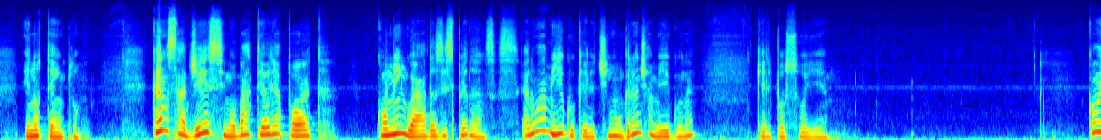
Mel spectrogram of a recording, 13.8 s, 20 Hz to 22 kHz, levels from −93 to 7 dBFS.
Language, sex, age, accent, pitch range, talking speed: Portuguese, male, 40-59, Brazilian, 140-215 Hz, 105 wpm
